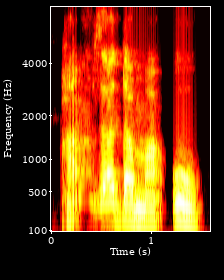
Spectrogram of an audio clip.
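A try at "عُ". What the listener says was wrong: Hamza. It's no Hamza. It's Ain.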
